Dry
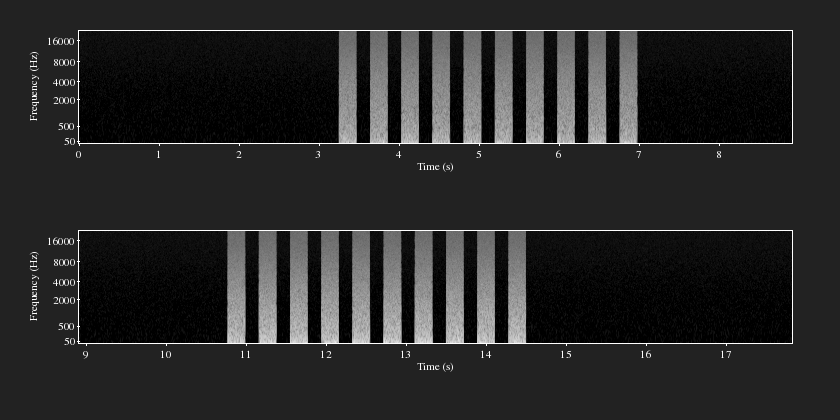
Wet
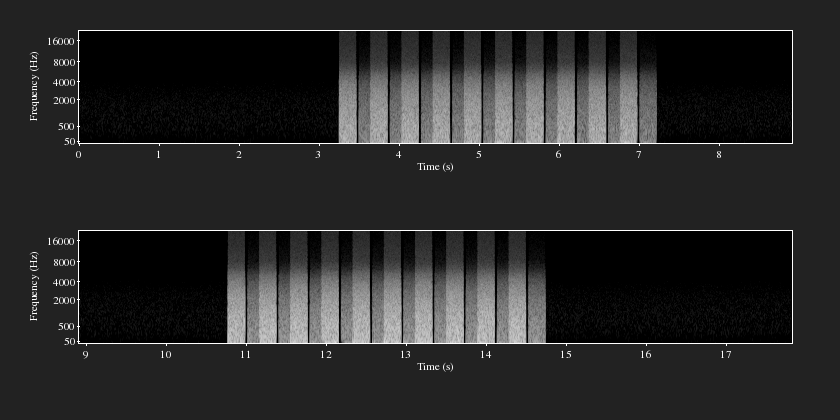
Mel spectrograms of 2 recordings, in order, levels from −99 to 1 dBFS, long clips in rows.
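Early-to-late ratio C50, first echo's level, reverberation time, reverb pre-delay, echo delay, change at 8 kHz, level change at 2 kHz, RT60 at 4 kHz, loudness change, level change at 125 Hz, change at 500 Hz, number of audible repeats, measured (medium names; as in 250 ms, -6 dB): no reverb, -16.5 dB, no reverb, no reverb, 246 ms, -21.5 dB, +0.5 dB, no reverb, -1.0 dB, -2.5 dB, +2.0 dB, 1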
